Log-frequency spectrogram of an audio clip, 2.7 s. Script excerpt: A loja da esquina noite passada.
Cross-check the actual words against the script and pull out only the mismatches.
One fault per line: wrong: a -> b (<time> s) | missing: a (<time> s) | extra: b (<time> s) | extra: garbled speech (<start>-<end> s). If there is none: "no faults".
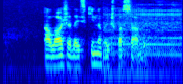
no faults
